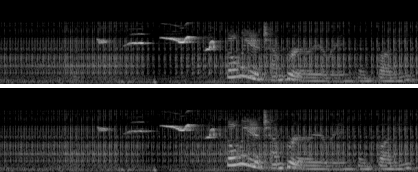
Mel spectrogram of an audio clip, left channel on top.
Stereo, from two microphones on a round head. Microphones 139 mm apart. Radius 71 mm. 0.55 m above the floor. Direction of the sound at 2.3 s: 5° left (ahead or behind).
